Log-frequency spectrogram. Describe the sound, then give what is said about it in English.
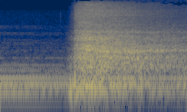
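A deep breath is drawn in as a sudden, full rush of airy hiss that starts abruptly and holds evenly, after a brief faint steady tone, with no talking. “just take a deep breath with me for a minute”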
